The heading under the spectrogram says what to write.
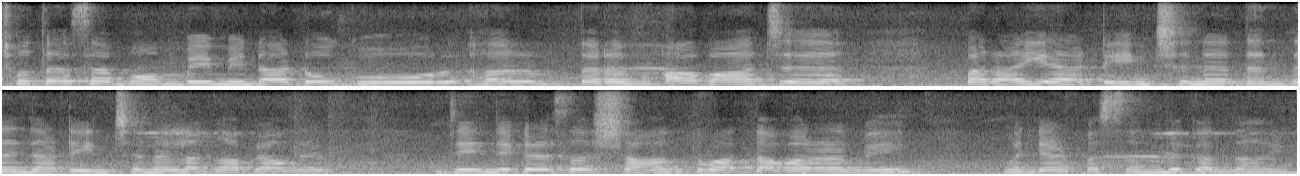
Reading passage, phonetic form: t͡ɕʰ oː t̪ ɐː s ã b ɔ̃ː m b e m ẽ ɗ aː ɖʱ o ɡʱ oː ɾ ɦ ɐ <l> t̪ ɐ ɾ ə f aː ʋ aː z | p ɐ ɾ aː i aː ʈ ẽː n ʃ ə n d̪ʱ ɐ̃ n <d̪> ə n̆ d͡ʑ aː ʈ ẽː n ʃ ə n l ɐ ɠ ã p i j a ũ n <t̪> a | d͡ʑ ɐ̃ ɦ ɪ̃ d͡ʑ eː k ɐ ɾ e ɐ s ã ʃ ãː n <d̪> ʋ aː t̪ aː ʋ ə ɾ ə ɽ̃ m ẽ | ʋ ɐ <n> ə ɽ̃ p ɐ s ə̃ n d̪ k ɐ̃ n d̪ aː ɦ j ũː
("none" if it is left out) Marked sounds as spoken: ɾ, d̪, d̪, t̪, ɲ

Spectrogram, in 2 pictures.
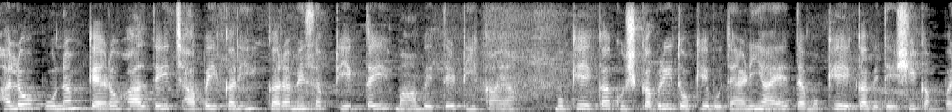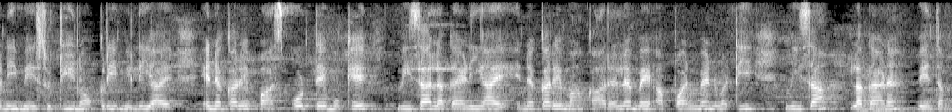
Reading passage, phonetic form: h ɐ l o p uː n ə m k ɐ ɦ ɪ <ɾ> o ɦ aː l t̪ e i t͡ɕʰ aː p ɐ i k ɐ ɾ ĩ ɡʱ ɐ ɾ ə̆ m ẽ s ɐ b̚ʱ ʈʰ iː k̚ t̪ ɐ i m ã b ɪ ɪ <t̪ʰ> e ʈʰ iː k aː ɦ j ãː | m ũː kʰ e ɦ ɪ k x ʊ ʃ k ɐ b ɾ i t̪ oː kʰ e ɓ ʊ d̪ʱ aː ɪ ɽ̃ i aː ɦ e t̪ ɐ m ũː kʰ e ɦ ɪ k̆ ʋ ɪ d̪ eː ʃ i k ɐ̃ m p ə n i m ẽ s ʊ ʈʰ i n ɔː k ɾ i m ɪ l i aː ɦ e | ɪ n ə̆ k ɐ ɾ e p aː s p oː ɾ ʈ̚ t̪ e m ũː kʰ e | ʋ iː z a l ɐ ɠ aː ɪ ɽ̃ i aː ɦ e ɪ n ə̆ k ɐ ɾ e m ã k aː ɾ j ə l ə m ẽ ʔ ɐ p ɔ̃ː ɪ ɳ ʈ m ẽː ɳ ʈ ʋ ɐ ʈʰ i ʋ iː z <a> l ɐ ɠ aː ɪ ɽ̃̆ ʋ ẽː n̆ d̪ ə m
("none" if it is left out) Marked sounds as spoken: ɽ, t̪, a

